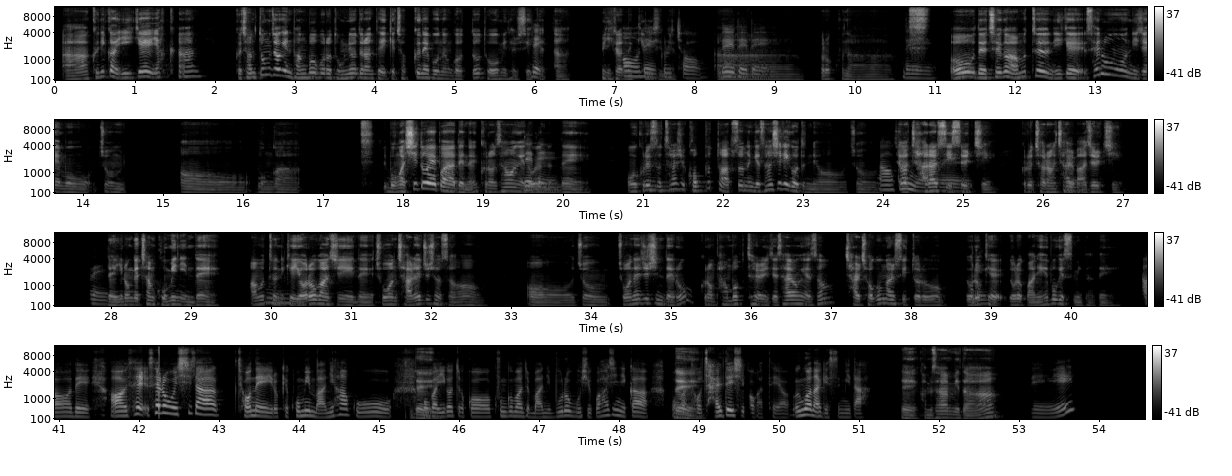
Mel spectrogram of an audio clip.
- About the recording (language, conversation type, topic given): Korean, advice, 새로운 활동을 시작하는 것이 두려울 때 어떻게 하면 좋을까요?
- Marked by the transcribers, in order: laughing while speaking: "약간"; laughing while speaking: "이런"; other background noise; tapping; laughing while speaking: "방법들을"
